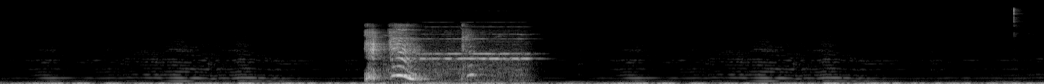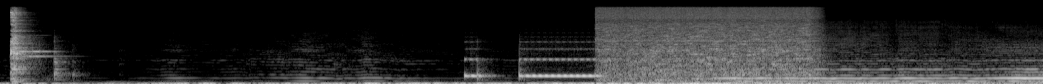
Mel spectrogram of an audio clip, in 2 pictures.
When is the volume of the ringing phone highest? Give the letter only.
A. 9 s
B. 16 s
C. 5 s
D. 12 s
B.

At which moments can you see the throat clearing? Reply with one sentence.
You can hear the throat clearing from 3.6 to 4.8 s, from 10.1 to 10.7 s and from 16.4 to 18.7 s.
